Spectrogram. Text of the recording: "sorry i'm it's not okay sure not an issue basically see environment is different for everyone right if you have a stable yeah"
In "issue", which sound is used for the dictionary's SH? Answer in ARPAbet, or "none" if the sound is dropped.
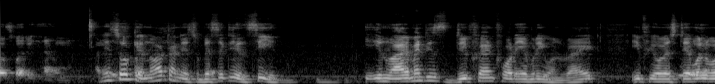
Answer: S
